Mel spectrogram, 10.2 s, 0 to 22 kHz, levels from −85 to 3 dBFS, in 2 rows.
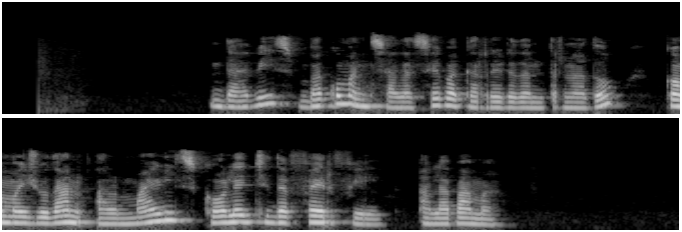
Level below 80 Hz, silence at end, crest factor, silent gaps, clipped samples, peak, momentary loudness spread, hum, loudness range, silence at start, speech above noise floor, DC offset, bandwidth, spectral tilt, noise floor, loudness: -62 dBFS; 1.35 s; 20 dB; none; under 0.1%; -4 dBFS; 10 LU; none; 5 LU; 1.55 s; 55 dB; under 0.1%; 8 kHz; -5.5 dB/octave; -77 dBFS; -23 LUFS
